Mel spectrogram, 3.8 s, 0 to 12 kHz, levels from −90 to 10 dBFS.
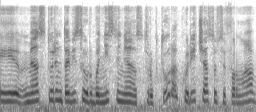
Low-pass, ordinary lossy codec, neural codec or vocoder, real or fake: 9.9 kHz; Opus, 24 kbps; vocoder, 22.05 kHz, 80 mel bands, WaveNeXt; fake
